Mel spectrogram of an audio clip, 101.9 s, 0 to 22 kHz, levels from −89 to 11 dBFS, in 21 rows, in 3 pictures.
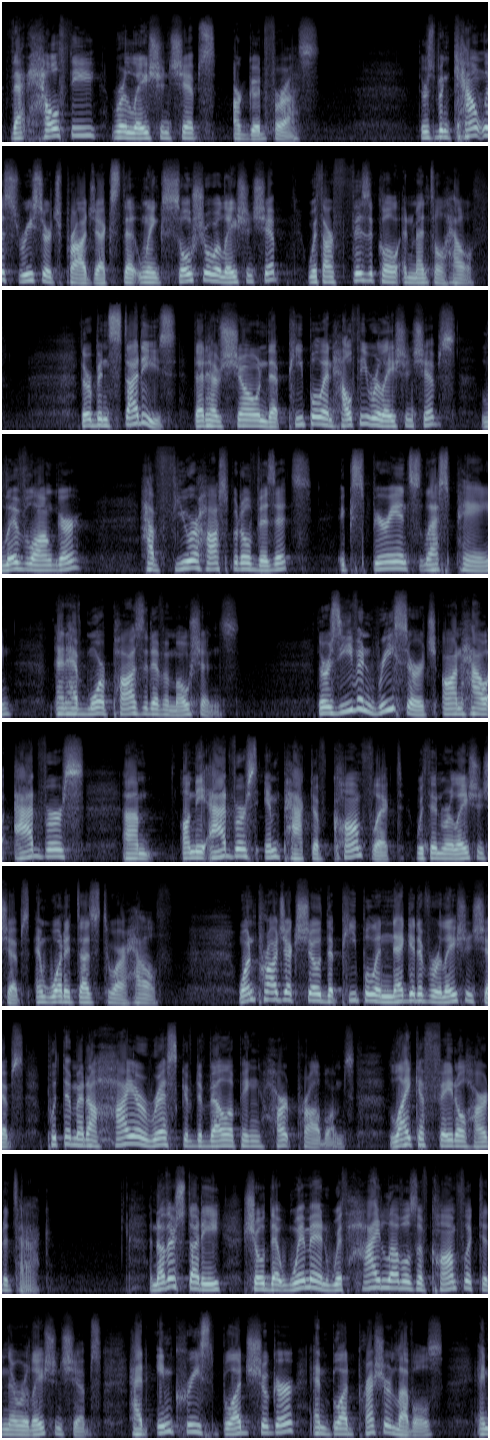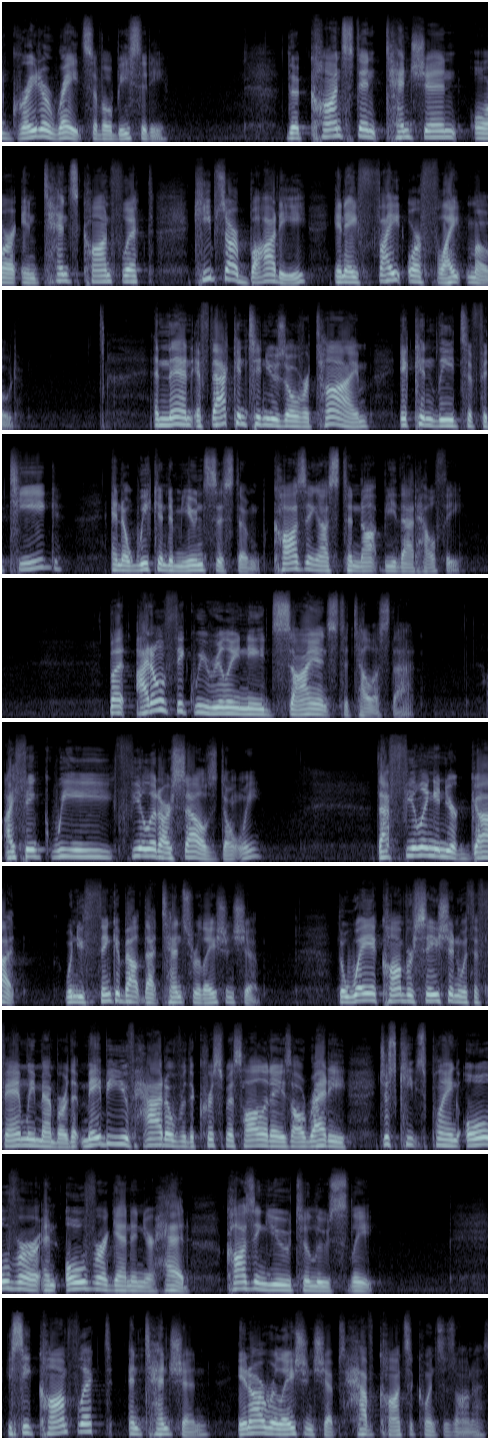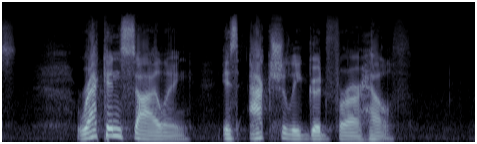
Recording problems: none

